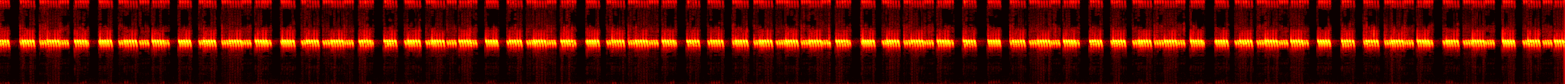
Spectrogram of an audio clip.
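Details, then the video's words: Two crickets give an unbroken run of high, ringing chirps, each burst a quick pulsed trill separated by brief pauses, steady in pitch and loudness throughout. "Two Crickets Chirp Sounds for Two Hours Right on Your Ears"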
